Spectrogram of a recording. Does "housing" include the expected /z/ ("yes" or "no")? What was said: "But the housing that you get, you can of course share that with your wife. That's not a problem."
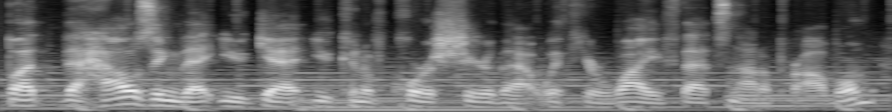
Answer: yes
